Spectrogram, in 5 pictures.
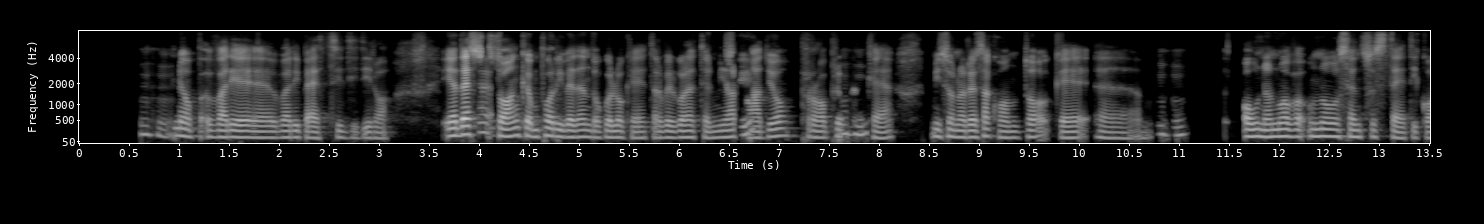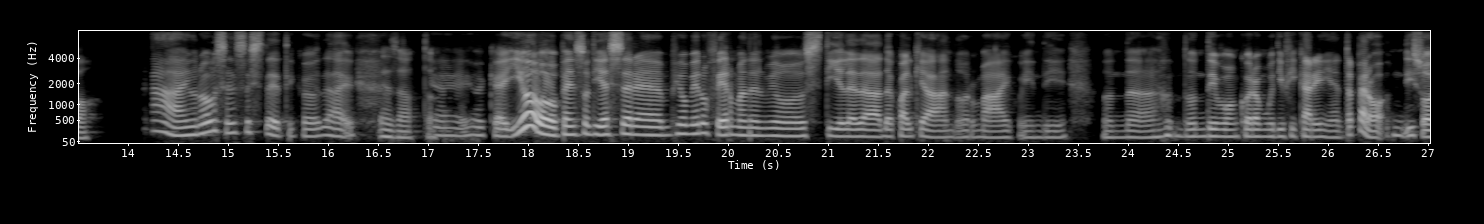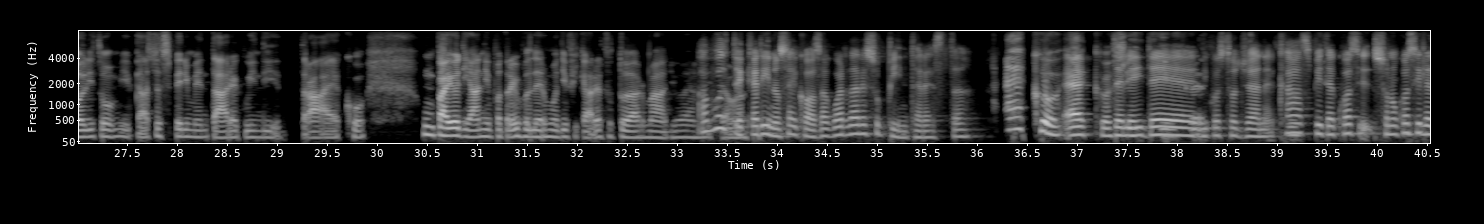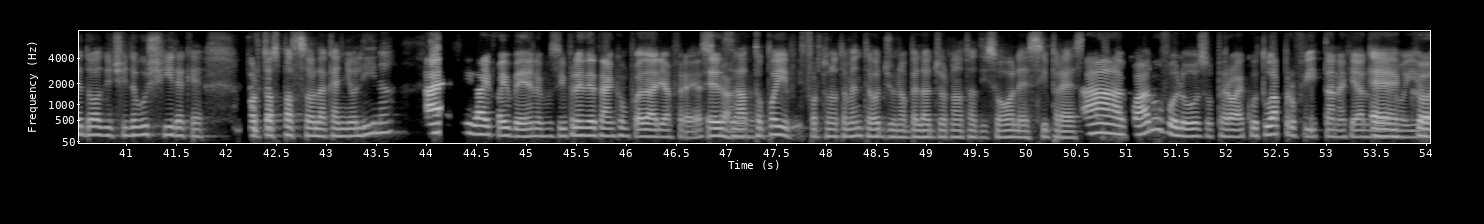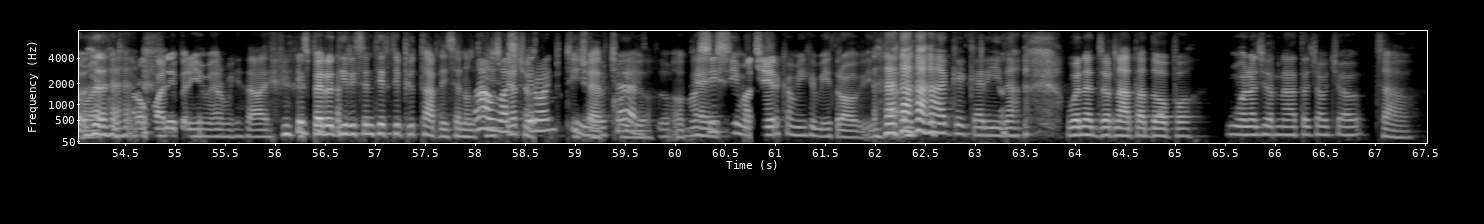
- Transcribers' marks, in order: other background noise; tapping; chuckle; other noise; "genere" said as "genee"; giggle; chuckle; chuckle; chuckle; laugh; chuckle; unintelligible speech; unintelligible speech
- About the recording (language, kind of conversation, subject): Italian, unstructured, Come descriveresti il tuo stile personale?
